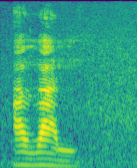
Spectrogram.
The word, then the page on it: acal: Aneityum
